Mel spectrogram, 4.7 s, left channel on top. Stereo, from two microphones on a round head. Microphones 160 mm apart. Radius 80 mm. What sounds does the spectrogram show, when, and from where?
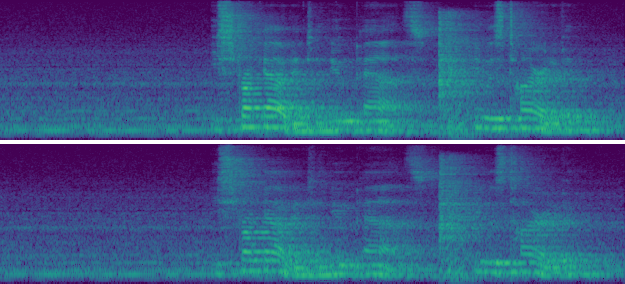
1.6 s a man speaking: 65° left (ahead or behind), 2.5 m
3.3 s snoring: 50° left (ahead or behind), 5 m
